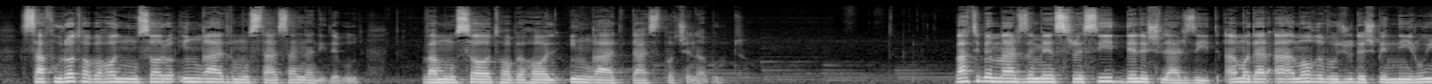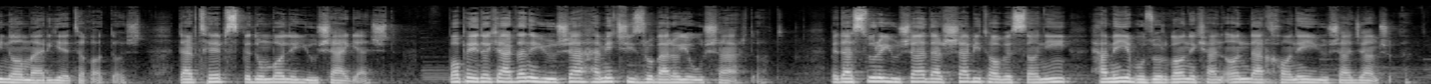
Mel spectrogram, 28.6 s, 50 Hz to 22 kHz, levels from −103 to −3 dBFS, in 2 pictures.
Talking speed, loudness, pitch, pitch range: 140 wpm, -23 LUFS, 140 Hz, 125-155 Hz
